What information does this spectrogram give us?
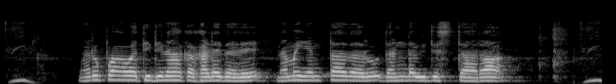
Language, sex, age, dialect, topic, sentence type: Kannada, male, 18-24, Coastal/Dakshin, banking, question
